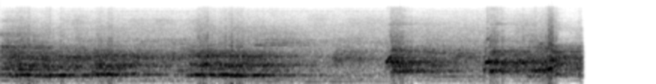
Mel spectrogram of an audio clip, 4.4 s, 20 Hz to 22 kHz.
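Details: Dogs at a dog daycare in Rhode Island, recorded on 24 February 2014, giving loud overlapping barks and yips, with a sharp bark burst near the end, over a constant din of several dogs barking together.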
